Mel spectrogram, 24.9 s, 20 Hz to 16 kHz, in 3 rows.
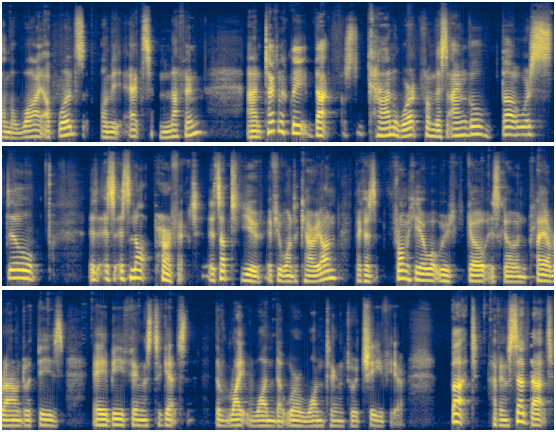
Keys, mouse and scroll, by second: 1.6 d, 2.0 Return, 8.6 Return, 9.4 middle click, 13.6 middle click, 14.7 scroll down 1, 15.5 click, 18.9 double click, 20.5 click, 23.8 click.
